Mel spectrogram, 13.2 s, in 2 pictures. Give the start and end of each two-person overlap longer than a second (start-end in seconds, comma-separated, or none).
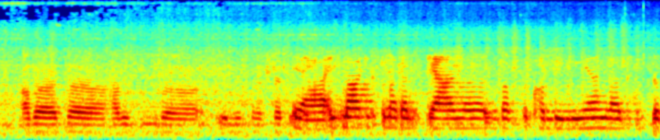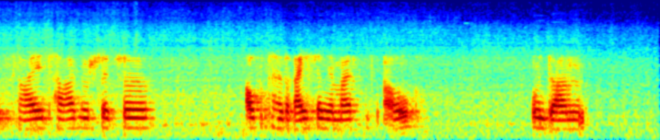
2.9-4.6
